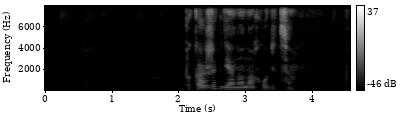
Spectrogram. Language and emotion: Russian, neutral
